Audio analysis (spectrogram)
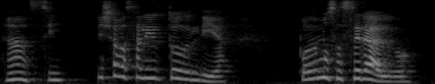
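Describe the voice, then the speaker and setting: A woman's voice: high voice, expressive, fast. A woman reading the part of a mysterious young woman aloud from a novel. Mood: pleading. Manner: read aloud softly from a novel.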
